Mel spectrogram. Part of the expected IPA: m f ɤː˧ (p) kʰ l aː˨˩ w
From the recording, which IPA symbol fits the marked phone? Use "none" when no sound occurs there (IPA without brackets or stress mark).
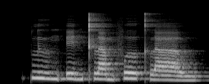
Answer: none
